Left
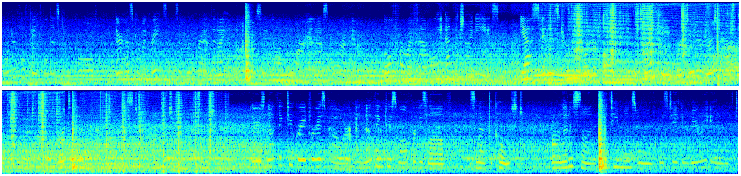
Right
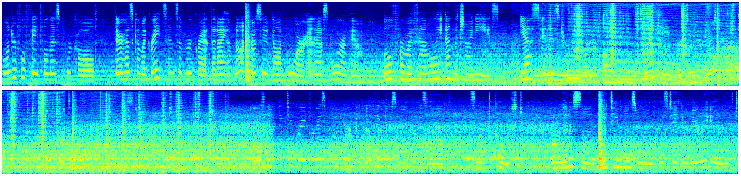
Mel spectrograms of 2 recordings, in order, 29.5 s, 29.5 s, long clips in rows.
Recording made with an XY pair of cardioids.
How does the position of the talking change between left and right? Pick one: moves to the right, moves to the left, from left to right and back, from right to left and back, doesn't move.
from right to left and back.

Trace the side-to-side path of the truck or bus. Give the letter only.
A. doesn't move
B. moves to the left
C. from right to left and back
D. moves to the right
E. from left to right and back
D.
